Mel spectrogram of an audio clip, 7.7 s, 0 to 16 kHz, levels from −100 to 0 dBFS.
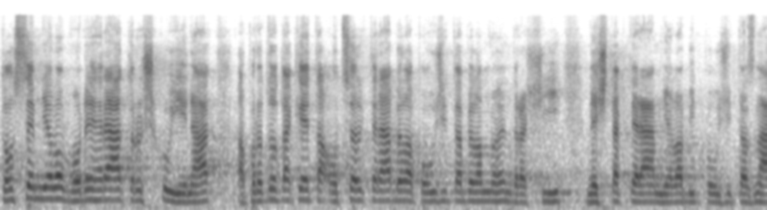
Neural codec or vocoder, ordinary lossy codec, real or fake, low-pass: none; Opus, 16 kbps; real; 10.8 kHz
